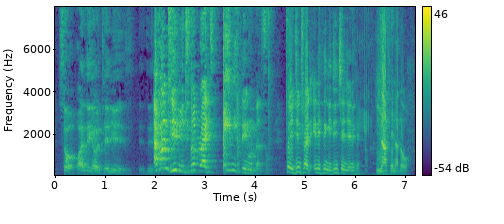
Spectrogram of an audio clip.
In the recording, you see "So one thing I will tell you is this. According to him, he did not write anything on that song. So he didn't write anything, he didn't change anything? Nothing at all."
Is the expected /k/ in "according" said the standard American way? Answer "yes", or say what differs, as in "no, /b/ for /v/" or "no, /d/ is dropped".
no, /k/ is dropped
